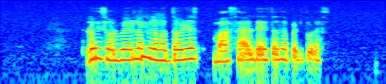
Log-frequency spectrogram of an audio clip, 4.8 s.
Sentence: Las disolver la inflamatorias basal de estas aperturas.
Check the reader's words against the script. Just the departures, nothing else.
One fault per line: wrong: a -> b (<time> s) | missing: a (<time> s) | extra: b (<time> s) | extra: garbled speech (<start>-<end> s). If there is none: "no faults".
no faults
